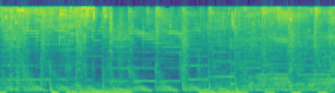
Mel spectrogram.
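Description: Electronic background music with a heavy bass line and a steady drum beat.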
